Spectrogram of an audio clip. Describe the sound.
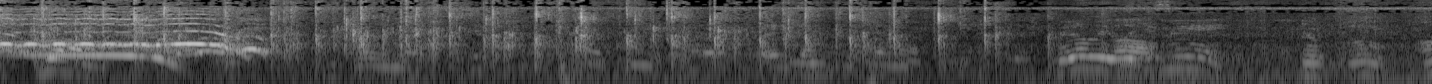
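A burst of applause from a crowd, dense irregular clapping lasting several seconds, with voices talking over it at the start and again as the clapping fades.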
